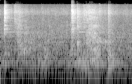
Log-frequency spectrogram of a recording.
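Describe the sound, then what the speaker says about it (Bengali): A utensil scrapes and stirs shrimp with snake gourd in a frying pan, with a couple of sharp clinks against the metal over a soft steady sizzle, close and alone. "এখন চিংড়ি মাছটা চিচিঙ্গার সাথে মিশিয়ে নেবো।"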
